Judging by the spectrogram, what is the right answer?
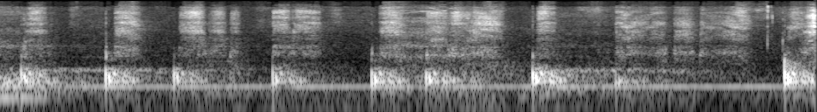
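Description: Chalk or marker scratches across a board in a physics class on Snell's law and refraction, in a steady rhythm of short strokes with brief pauses between, close and moderately loud.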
